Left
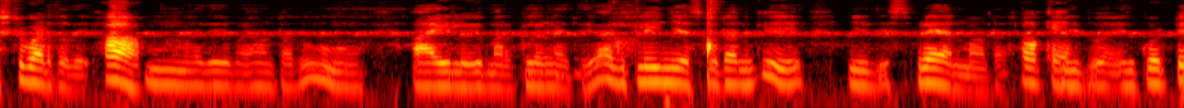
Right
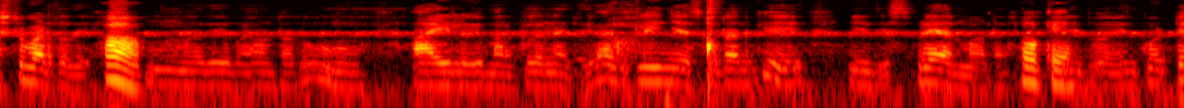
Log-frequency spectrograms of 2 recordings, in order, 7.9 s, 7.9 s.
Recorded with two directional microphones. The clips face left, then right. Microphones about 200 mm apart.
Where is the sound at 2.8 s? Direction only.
50° left (ahead or behind).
